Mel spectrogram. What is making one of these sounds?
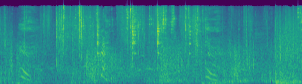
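Gunfire crackles in sharp bursts.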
